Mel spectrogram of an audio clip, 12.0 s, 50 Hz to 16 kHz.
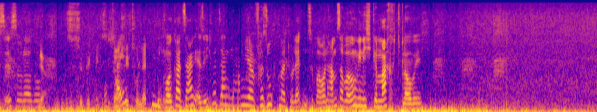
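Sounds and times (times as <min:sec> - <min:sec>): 
steady low rumble of wind or traffic outdoors: 0:00.0 - 0:11.9
speech: 0:00.1 - 0:01.2, 0:02.3 - 0:08.6
crows cawing: 0:08.7 - 0:10.2.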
